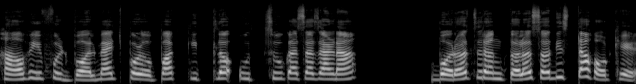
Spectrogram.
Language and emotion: Goan Konkani, happy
